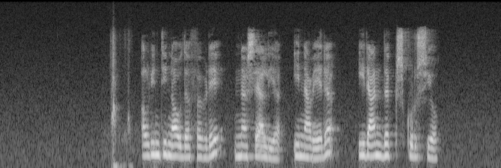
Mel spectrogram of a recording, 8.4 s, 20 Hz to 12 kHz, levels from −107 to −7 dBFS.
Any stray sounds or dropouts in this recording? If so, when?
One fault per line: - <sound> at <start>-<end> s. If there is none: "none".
- whoosh at 1.8-2.2 s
